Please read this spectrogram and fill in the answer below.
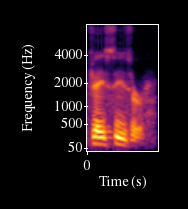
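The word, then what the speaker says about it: JCESR: pronounce otherwise you don't exist so that is pronounced J Caesar and the idea is to you know strike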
